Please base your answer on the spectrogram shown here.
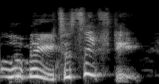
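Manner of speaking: very high, grand, heroic rallying call. Playing a character in a role-play, saying the line in a very heroic voice. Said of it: "I'm also going to say it in a very heroic voice".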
